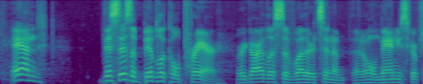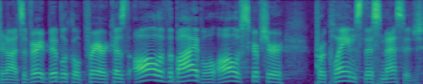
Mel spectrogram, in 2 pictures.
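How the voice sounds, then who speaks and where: A plain, everyday voice from a man, fairly high in pitch, at a moderate pace, in a very clean recording with a silent background. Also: lively intonation. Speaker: pastor. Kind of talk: sermon; closing congregational prayer. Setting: church. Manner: fervent, earnest prayer.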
